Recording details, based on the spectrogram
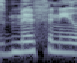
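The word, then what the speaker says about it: Mifanwy: So it's about a woman named, I never remember how to say it, Miffany? I say it Miffany in my head, but it's spelled in a very, is it Welsh? – Yeah, if I remember correctly, the going, like, thought was Miffany like Tiffany.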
